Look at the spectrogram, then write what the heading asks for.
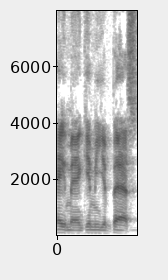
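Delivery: ordinary talk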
